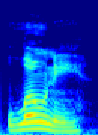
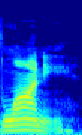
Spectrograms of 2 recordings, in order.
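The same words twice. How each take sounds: First: LONNIE said with a long O, "LOH-nee"; mispronounced name. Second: LONNIE said with an open "ah", "LAH-nee"; correct name pronunciation. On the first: Mom character getting the daughter's name wrong, LONNIE as "LOH-nee". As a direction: say LONNIE as if it rhymed with "pony". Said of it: "I said a name wrong". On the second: Explaining the daughter's real name, LONNIE as "LAH-nee". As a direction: say LONNIE to rhyme with "Ronnie". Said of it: "when her name was Lonnie". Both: Shown as a demonstration.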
